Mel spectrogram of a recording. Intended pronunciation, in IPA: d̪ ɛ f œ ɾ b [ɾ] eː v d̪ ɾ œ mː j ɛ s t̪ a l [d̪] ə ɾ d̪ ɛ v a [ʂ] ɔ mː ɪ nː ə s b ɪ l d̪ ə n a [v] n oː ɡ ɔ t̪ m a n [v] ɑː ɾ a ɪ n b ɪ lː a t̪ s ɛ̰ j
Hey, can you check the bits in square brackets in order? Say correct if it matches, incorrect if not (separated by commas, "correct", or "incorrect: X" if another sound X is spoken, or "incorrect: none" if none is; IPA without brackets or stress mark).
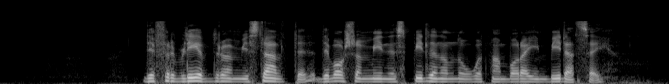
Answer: incorrect: l, incorrect: t̪, correct, correct, incorrect: b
